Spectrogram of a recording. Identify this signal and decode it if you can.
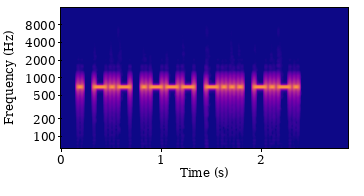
Morse code, heard as a keyed tone, about 28 wpm, 700 Hz. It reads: EKJBC
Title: Code Groups - 5 Letters - 30wpm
